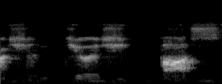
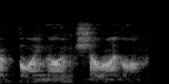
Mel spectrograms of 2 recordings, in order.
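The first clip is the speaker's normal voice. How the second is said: put-on English accent. Retelling how John says the greeting: imitating John's English accent. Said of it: "like the English accent way".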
